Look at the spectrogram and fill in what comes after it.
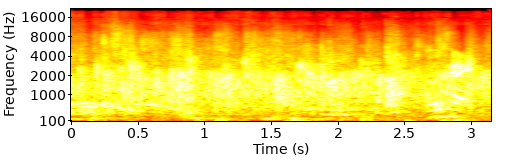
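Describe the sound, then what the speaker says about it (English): Audience at a sales leaders' event applauds a speaker's introduction, a dense continuous clatter of clapping, with some voices mixed in beneath. "Round of applause, please."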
